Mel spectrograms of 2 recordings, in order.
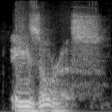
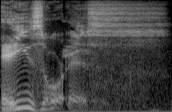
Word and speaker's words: Azorus: So that is how do you pronounce your character's name, Taylor? I was pronouncing it Azorus. Azorus.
